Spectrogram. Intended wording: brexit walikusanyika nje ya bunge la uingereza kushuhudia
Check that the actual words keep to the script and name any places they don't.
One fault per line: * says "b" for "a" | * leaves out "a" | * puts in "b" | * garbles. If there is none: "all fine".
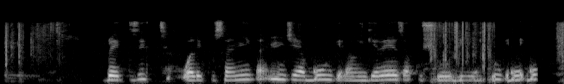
* garbles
